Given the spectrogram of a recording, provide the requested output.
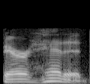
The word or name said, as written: bareheaded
